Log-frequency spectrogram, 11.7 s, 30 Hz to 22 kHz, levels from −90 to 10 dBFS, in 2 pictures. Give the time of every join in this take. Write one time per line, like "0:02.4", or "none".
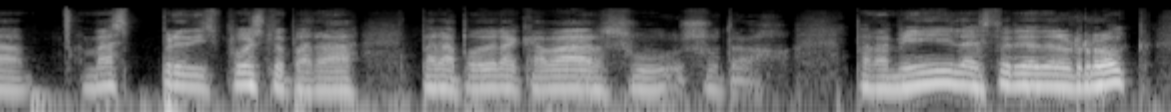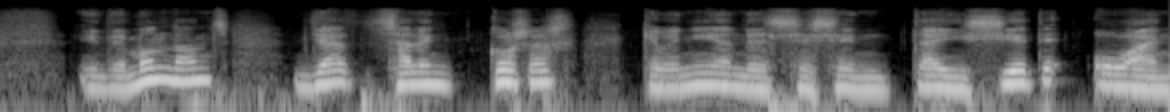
0:04.2
0:06.2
